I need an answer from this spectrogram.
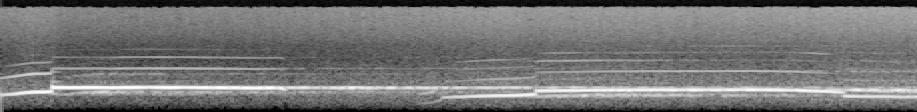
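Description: A common loon gives its wail call: a loud, sustained, siren-like tone that steps up, holds, dips, then climbs and drops again in pitch, heard alone.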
